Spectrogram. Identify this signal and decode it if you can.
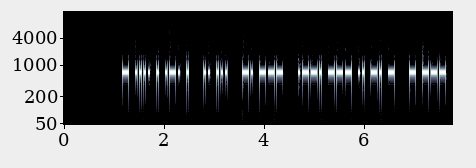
Morse code, heard as a keyed tone, about 28 wpm, 700 Hz. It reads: THERE IS NO POINT TO
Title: Sentences from Top 1000 Words - Review Part 5 - 28wpm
